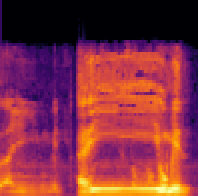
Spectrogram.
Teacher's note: مهم قوي بيان الغنه لان في عندنا راوي لا يدغم بغنه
